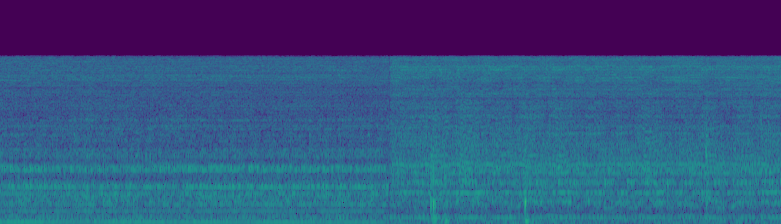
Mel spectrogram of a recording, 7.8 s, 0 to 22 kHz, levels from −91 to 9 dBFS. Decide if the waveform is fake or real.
real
